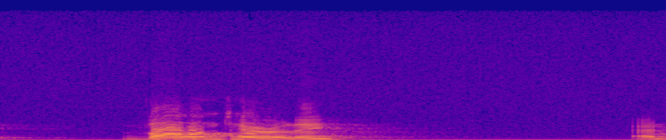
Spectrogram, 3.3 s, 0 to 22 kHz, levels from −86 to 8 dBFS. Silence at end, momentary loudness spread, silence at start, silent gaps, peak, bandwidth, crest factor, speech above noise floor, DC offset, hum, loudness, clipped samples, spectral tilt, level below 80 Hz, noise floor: 0 s; 25 LU; 0 s; none; -10 dBFS; over 20 kHz; 18 dB; 28 dB; under 0.1%; none; -25 LUFS; under 0.1%; -6 dB/octave; -56 dBFS; -52 dBFS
